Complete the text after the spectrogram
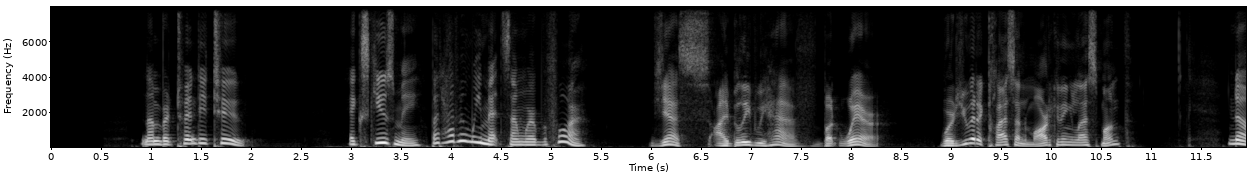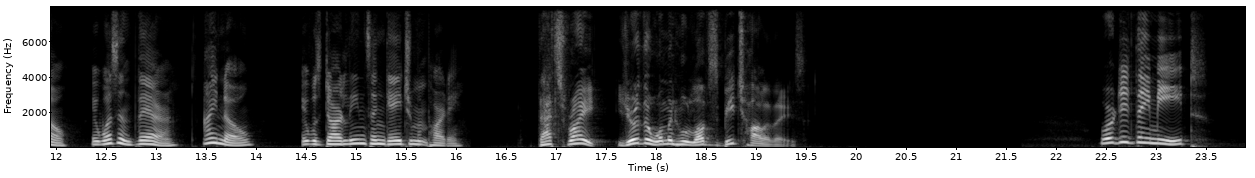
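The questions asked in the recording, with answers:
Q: Where did they meet?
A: At Darlene's engagement party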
